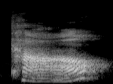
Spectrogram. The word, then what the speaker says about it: 烤: 烤. The third tone, 烤, mean roast.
